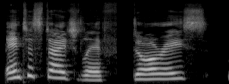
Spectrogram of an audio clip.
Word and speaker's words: Dorice: It's spelled D-O-R-I-C-E. You could call her Doris, I suppose. – No, I think you're right, Doris. – It is Doris,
